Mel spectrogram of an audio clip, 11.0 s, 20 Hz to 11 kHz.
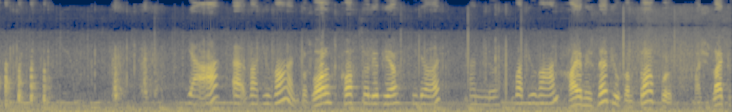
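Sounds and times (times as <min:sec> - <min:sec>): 
knuckles knocking on a house door in a small Dutch town: 0:00.0 - 0:00.9
low hum: 0:00.0 - 0:10.9
speech: 0:02.9 - 0:10.9.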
